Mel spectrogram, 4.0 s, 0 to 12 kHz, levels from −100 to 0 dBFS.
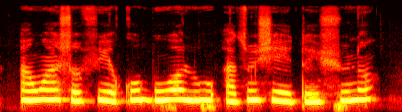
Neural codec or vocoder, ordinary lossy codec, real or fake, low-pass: none; none; real; 9.9 kHz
